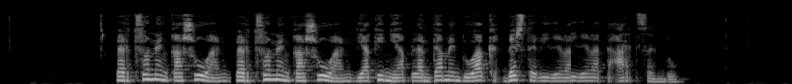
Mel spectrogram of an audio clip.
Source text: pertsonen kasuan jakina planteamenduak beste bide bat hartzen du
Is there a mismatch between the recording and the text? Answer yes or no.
yes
